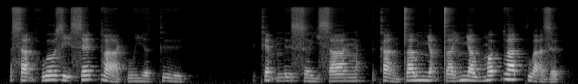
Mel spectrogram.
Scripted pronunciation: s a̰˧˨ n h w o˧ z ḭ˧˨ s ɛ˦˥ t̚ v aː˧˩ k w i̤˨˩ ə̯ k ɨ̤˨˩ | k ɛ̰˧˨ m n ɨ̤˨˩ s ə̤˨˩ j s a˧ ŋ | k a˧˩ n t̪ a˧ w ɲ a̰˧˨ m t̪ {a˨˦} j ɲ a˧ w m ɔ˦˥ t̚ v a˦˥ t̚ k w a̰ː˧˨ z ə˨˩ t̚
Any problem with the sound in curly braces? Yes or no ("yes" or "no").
no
